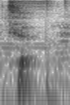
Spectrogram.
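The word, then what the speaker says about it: Tet: tough all right and the spell is t-e-t sounds like it could be pronounced Tech but it's actually tip and um you can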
